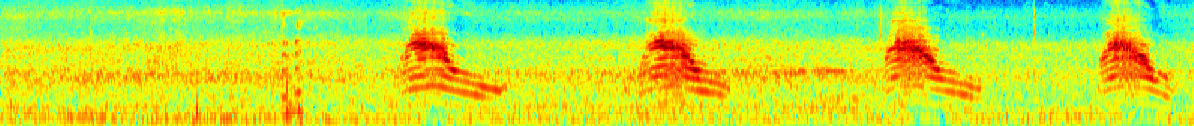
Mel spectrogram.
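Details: Frightened kitten close to death in a dark place in Jakarta cries four times, each meow a high falling wail about every one and a half seconds, with a faint tap and urban hum underneath.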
